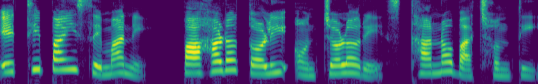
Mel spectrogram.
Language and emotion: Odia, neutral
